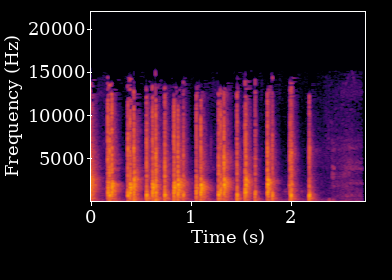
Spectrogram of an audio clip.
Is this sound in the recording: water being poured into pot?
no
